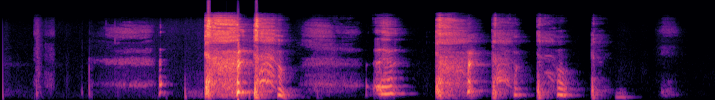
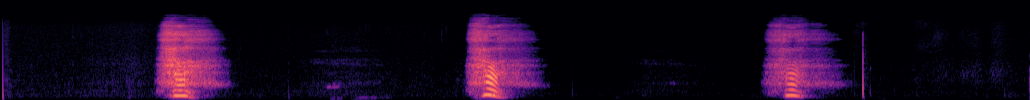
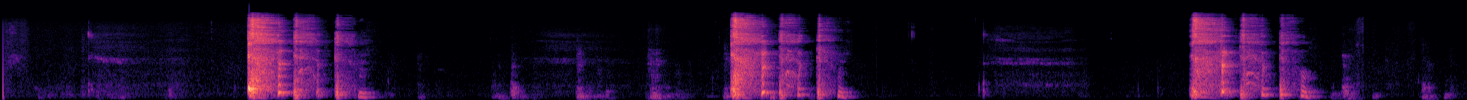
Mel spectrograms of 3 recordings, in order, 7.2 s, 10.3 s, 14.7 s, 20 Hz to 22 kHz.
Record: cough_length: 7.2 s
cough_amplitude: 32768
cough_signal_mean_std_ratio: 0.34
exhalation_length: 10.3 s
exhalation_amplitude: 19164
exhalation_signal_mean_std_ratio: 0.23
three_cough_length: 14.7 s
three_cough_amplitude: 31352
three_cough_signal_mean_std_ratio: 0.22
survey_phase: beta (2021-08-13 to 2022-03-07)
age: 45-64
gender: Female
wearing_mask: 'No'
symptom_none: true
smoker_status: Never smoked
respiratory_condition_asthma: false
respiratory_condition_other: false
recruitment_source: REACT
submission_delay: 2 days
covid_test_result: Negative
covid_test_method: RT-qPCR
influenza_a_test_result: Negative
influenza_b_test_result: Negative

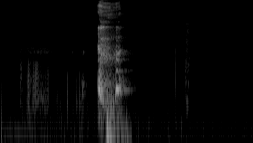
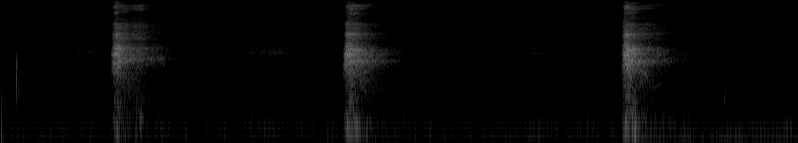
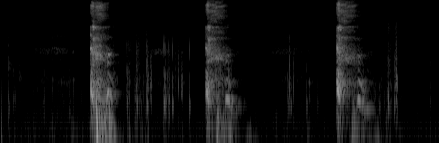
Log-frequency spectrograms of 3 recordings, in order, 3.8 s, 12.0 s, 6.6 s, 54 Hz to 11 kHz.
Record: cough_length: 3.8 s
cough_amplitude: 2751
cough_signal_mean_std_ratio: 0.23
exhalation_length: 12.0 s
exhalation_amplitude: 1167
exhalation_signal_mean_std_ratio: 0.29
three_cough_length: 6.6 s
three_cough_amplitude: 2879
three_cough_signal_mean_std_ratio: 0.29
survey_phase: beta (2021-08-13 to 2022-03-07)
age: 65+
gender: Female
wearing_mask: 'No'
symptom_none: true
smoker_status: Ex-smoker
respiratory_condition_asthma: false
respiratory_condition_other: false
recruitment_source: REACT
submission_delay: 1 day
covid_test_result: Negative
covid_test_method: RT-qPCR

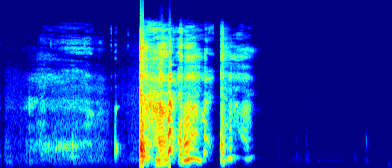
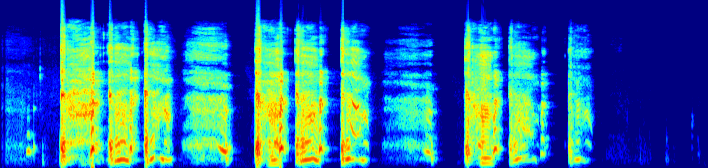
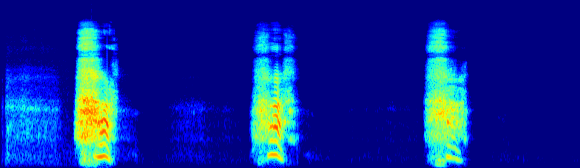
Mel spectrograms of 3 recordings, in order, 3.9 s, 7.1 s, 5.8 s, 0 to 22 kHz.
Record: cough_length: 3.9 s
cough_amplitude: 32768
cough_signal_mean_std_ratio: 0.28
three_cough_length: 7.1 s
three_cough_amplitude: 32768
three_cough_signal_mean_std_ratio: 0.46
exhalation_length: 5.8 s
exhalation_amplitude: 27316
exhalation_signal_mean_std_ratio: 0.29
survey_phase: beta (2021-08-13 to 2022-03-07)
age: 45-64
gender: Female
wearing_mask: 'No'
symptom_none: true
smoker_status: Never smoked
respiratory_condition_asthma: false
respiratory_condition_other: false
recruitment_source: REACT
submission_delay: 1 day
covid_test_result: Negative
covid_test_method: RT-qPCR
influenza_a_test_result: Negative
influenza_b_test_result: Negative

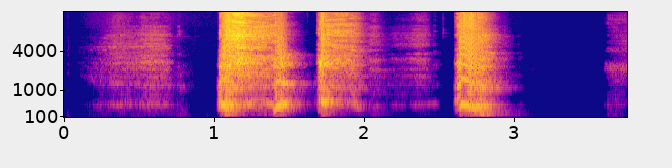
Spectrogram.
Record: three_cough_length: 3.8 s
three_cough_amplitude: 32768
three_cough_signal_mean_std_ratio: 0.43
survey_phase: beta (2021-08-13 to 2022-03-07)
age: 45-64
gender: Male
wearing_mask: 'No'
symptom_none: true
smoker_status: Never smoked
respiratory_condition_asthma: false
respiratory_condition_other: false
recruitment_source: REACT
submission_delay: 3 days
covid_test_result: Negative
covid_test_method: RT-qPCR
influenza_a_test_result: Negative
influenza_b_test_result: Negative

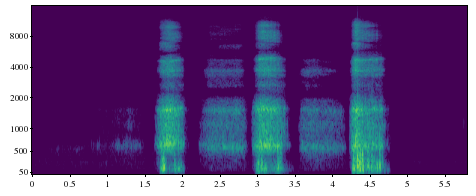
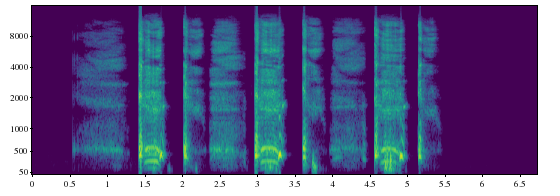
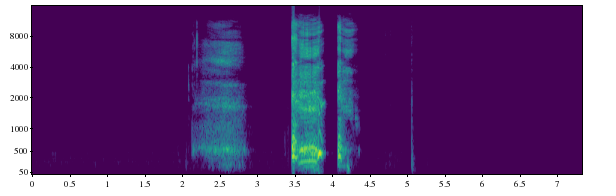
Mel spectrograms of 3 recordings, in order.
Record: exhalation_length: 5.8 s
exhalation_amplitude: 32767
exhalation_signal_mean_std_ratio: 0.35
three_cough_length: 6.7 s
three_cough_amplitude: 32768
three_cough_signal_mean_std_ratio: 0.39
cough_length: 7.3 s
cough_amplitude: 32768
cough_signal_mean_std_ratio: 0.22
survey_phase: beta (2021-08-13 to 2022-03-07)
age: 18-44
gender: Female
wearing_mask: 'No'
symptom_cough_any: true
symptom_runny_or_blocked_nose: true
symptom_shortness_of_breath: true
symptom_sore_throat: true
symptom_headache: true
symptom_onset: 3 days
smoker_status: Ex-smoker
respiratory_condition_asthma: false
respiratory_condition_other: false
recruitment_source: Test and Trace
submission_delay: 1 day
covid_test_result: Positive
covid_test_method: RT-qPCR
covid_ct_value: 24.2
covid_ct_gene: ORF1ab gene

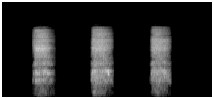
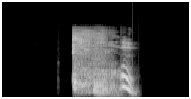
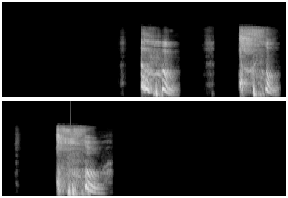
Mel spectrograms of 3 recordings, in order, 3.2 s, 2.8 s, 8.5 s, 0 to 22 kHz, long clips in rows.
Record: exhalation_length: 3.2 s
exhalation_amplitude: 23334
exhalation_signal_mean_std_ratio: 0.4
cough_length: 2.8 s
cough_amplitude: 30734
cough_signal_mean_std_ratio: 0.43
three_cough_length: 8.5 s
three_cough_amplitude: 31851
three_cough_signal_mean_std_ratio: 0.32
survey_phase: beta (2021-08-13 to 2022-03-07)
age: 45-64
gender: Female
wearing_mask: 'No'
symptom_cough_any: true
symptom_runny_or_blocked_nose: true
symptom_headache: true
symptom_onset: 4 days
smoker_status: Ex-smoker
respiratory_condition_asthma: true
respiratory_condition_other: false
recruitment_source: REACT
submission_delay: 1 day
covid_test_result: Negative
covid_test_method: RT-qPCR
influenza_a_test_result: Negative
influenza_b_test_result: Negative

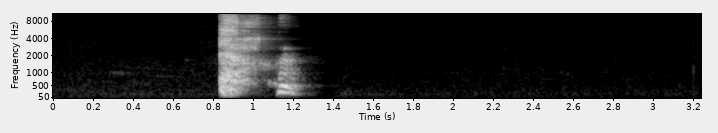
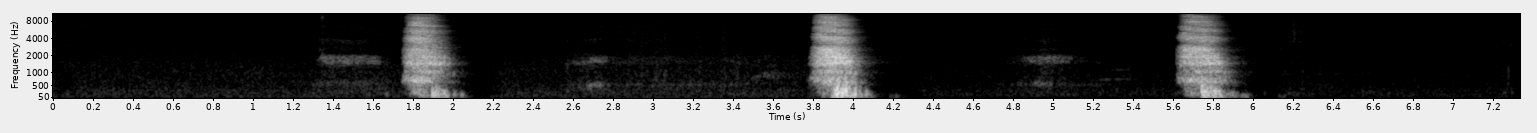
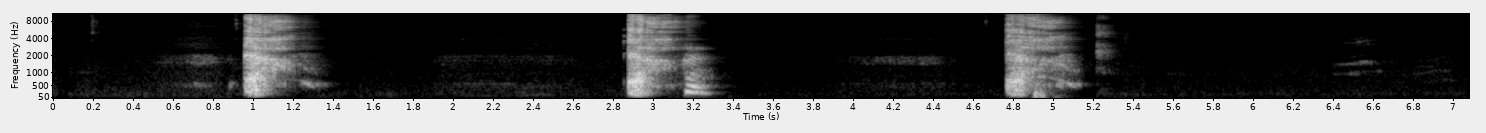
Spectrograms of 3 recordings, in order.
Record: cough_length: 3.2 s
cough_amplitude: 29977
cough_signal_mean_std_ratio: 0.22
exhalation_length: 7.3 s
exhalation_amplitude: 28177
exhalation_signal_mean_std_ratio: 0.21
three_cough_length: 7.1 s
three_cough_amplitude: 28256
three_cough_signal_mean_std_ratio: 0.24
survey_phase: alpha (2021-03-01 to 2021-08-12)
age: 18-44
gender: Female
wearing_mask: 'No'
symptom_fatigue: true
symptom_headache: true
smoker_status: Never smoked
respiratory_condition_asthma: false
respiratory_condition_other: false
recruitment_source: Test and Trace
submission_delay: 1 day
covid_ct_value: 24.3
covid_ct_gene: ORF1ab gene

